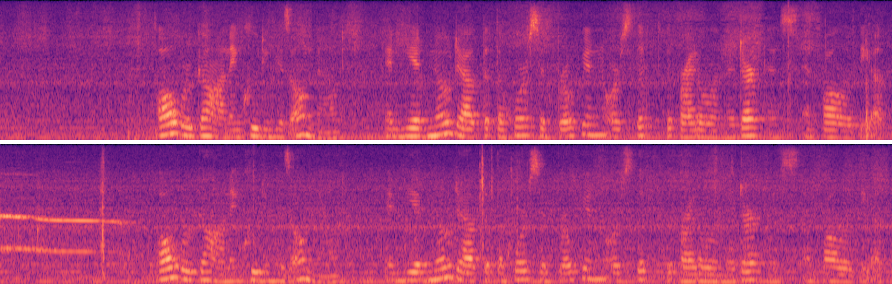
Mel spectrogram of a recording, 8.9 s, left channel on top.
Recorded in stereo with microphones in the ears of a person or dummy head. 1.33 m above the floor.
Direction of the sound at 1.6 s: 25° left (ahead or behind).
